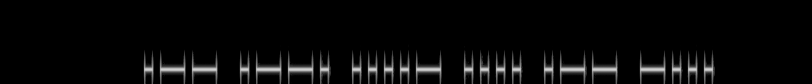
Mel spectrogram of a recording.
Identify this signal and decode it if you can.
Morse code, heard as a keyed tone, about 15 wpm, 700 Hz. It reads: WP4HWB
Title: USA Call Signs Repeated 2x 15wpm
